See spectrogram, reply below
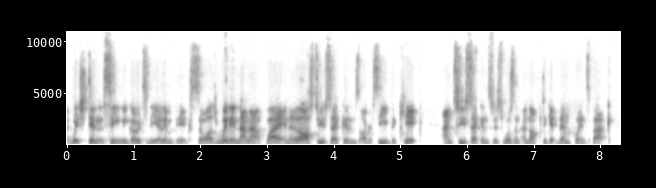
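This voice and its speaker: A man's voice: mid-range voice, no room sound. A young British man chatting casually as an interview guest, telling his own story on a video call. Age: young adult. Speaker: guest, elite martial arts athlete. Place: home kitchen, indoors. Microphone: device mic on a video call.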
